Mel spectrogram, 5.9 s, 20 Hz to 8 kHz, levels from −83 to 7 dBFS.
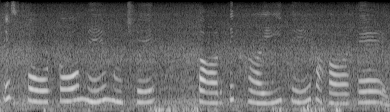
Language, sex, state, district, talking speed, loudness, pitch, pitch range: Hindi, female, Madhya Pradesh, Umaria, 90 wpm, -17 LUFS, 295 Hz, 285-320 Hz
